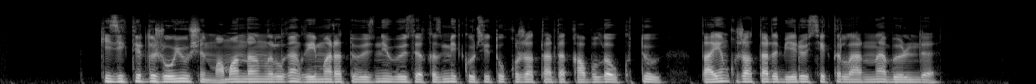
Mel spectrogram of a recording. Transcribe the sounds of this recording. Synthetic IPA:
kʲʰe̞ze̞k̚t̪e̞ɾd̪ɪʒo̞juʏʃɪnmɑmɑnd̪ɑnd̪əɾəlˠʁɑnʁijmɑɾɑt̪ːəwɵzɪne̞wɵzɪqʰəzme̞t̪kʲʰɵɾse̞t̪uqʰʊʒɑt̪ːɑɾd̪əqʰɑbəlˠd̪ɑwkʲʰʏ̥t̪u | d̪̥ɑjəɴqʰʊʒɑt̪ːɑɾd̪əbe̞ɾusʲe̞k̚t̪o̞ɾlˠɑɾənɑbɵlɪnd̪ɪ

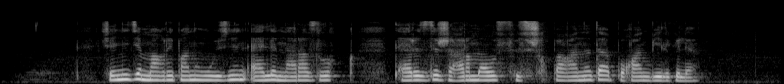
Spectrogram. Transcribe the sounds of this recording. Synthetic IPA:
ʒ̥æne̞d̪e̞mɑʁɾijpɑnəɴwɵzɪne̞nʔælɪnɑɾɑzəlˠəq̚t̪ʰæɾɪzd̪ɪʒɑɾəmɑwəzsɵzʃə̥q̚pɑʁɑnəd̪ɑbʊʁɑnbe̞lɡʲɪlɪ

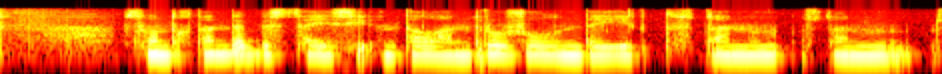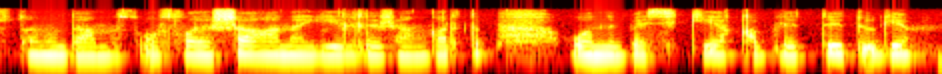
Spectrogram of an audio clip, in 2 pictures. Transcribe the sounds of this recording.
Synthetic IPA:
so̞nd̪əqt̪ɑnd̪ɑbɪz̥sɑjɑsḭjʔənt̪ʰɑlˠɑnd̪əɾuʒo̞lˠənd̪ɑje̞kt̪ɪ̥ʊst̪ɑʊst̪ɑnud̪ɑməzwo̰səlˠɑjʃɑʁɑnɑje̞ld̪ɪʒɑɴʁɑɾt̪əpwo̞nəbæse̥kʲe̞qʰɑbɪle̞t̪ːɪe̞t̪uɡʲe̞

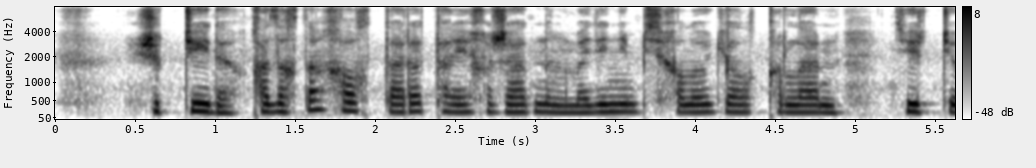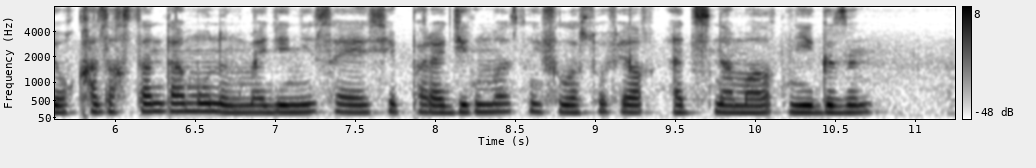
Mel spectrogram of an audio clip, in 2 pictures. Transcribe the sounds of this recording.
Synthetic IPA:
ʒ̥ʏk̚t̪e̞jd̪ɪqʰɑzɑqst̪ɑɴχɑlˠəq̚t̪ɑɾət̪ʰɑɾijχəʒɑd̪ənəɴmæd̪e̞nijpsi̥χo̞lˠo̞ɡʲijalˠəqʰːəɾlˠɑɾənze̞ɾt̪ːe̞wqʰɑzɑqst̪ɑnd̪ɑmuwənəɴmæd̪e̞nijsɑjɑsijpʰɑɾad̪iɡmasnəɴfʲilˠo̞so̞fʲijalˠəqæd̪ɪ̥snɑmɑlˠəqne̞ɡʲɪzɪn

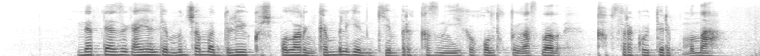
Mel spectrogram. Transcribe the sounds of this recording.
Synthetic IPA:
næp̚t̪æzɪkʲæje̞ld̪e̞mʊnʃɑmɑd̪ʏlejkʲʰʏʃbolˠɑɾəŋkʲʰɪmbɪlɡʲe̞ŋkʲʰe̞mpɪɾqʰəzənəne̞kʲɪqʰolˠd̪əq̚t̪əɴɑst̪ənɑɴ | qʰɑpsəɾɑkʲʰɵt̪e̞ɾɪpmʊnɑ

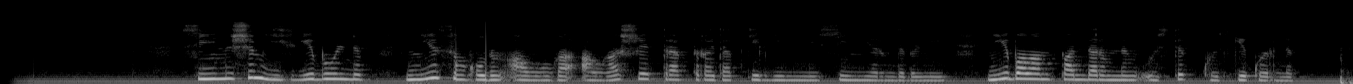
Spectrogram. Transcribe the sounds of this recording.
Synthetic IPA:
sejɪnɪʃɪmje̞kʲɪɡʲe̞bɵlɪnɪp̚ | ne̞soɴqʰʊlˠd̪əɴɑwəlˠʁɑʔɑlˠʁɑʃɾe̞t̪̚ːrak̚t̪oɾɑjd̪ɑpkʲʰe̞lɡʲe̞nɪne̞sejɪne̞ɾɪmd̪ɪbɪlmej | ne̞bɑlˠɑnt̪̚pʰɑnd̪ɑɾəmnəɴwɵst̪ɪp̚kʲʰɵzɡʲe̞kʲʰɵɾɪnɪp̚

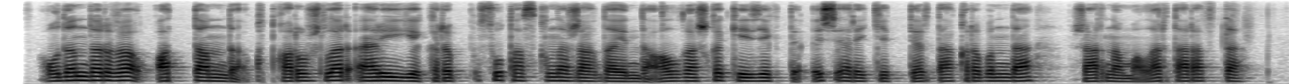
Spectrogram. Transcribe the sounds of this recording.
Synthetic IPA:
ɑwd̪ɑnd̪ɑɾʁɑɑt̪ːɑnd̪ə̰qʰʊ̥t̪qɑɾuʃəlˠɑɾæɾʏjɡʲe̞kʲʰɪɾʔɪpsut̪ʰɑsqənəʒɑʁd̪ɑjənd̪ɑ̰ʔɑlˠʁɑʃqəkʲʰe̞ze̞kt̪ɪʔɪʃæɾe̞kʲe̞t̪ːe̞ɾt̪ʰɑqəɾəbənd̪ɑ | ʒ̥ɑɾnɑmɑ̰lˠɑ̰ɾt̪ʰɑɾɑt̪ːə

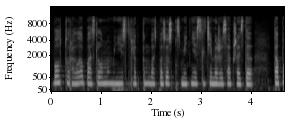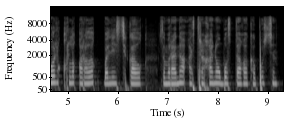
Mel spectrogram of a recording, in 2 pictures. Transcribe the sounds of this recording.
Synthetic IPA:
bʊlˠt̪ʰuɾɑlˠəbɑsəlˠəməminijst̪ɾlɪk̚t̪ɪŋbɑspɑsɵzqʰəzme̞t̪ɪne̞sɪlt̪e̞meʒɑsɑpʒɑzd̪ə | t̪ʰapolʲqʰʊɾlˠəqɑɾɑlˠəq̚balʲist̪ijkɑlˠəq̚ | z̥əmɾɑnəʔast̪raχɑnwo̞blˠəsnd̪ɑʁəkʰapust̪in

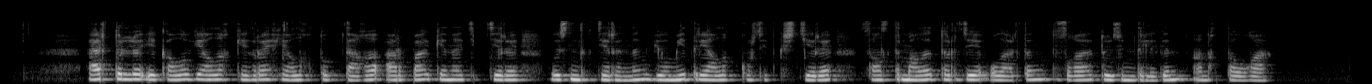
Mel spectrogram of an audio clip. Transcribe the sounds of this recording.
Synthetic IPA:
æɾt̪ʰʏɾlɪʔe̞ko̞lˠo̞ɡʲijalˠəq̚ɡʲeo̞ɡɾafijalˠəq̚t̪ʰo̞p̚t̪ɑʁəʔarpɑɡʲeno̞t̪i̥p̚t̪e̞ɾɪwɵsɪnd̪ɪk̚t̪e̞ɾɪnɪŋbʲio̞mʲe̞t̪rʲijalˠəq̚kʲʰɵɾse̞t̪kʲɪ̥ʃt̪e̞ɾɪsɑlˠəst̪əɾmɑlˠət̪ʰʏɾd̪e̞wʔo̞lˠɑɾd̪əɴt̪ʰʊzʁɑt̪ʰɵzɪmd̪ɪlɪɡʲɪnɑnəq̚t̪ɑwʁɑ

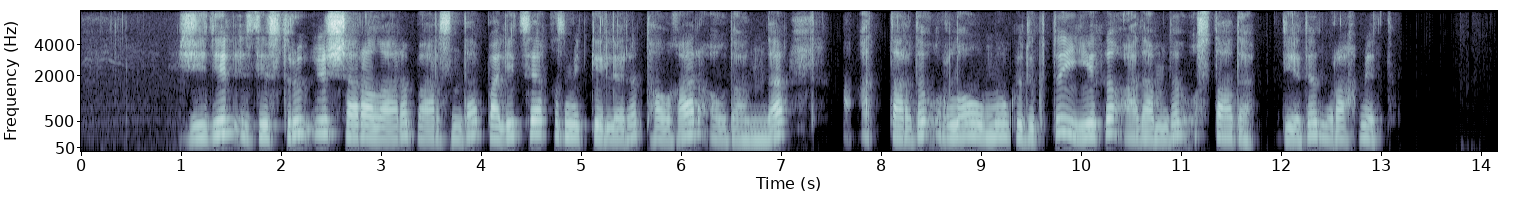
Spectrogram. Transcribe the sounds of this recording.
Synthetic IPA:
ʒe̞d̪e̞lɪzd̪e̞st̪ɪɾuʔʏsʃɑɾɑlˠɑɾəbɑɾəsənd̪ɑpʰo̞lʲˠit̪sɨjaqʰəzme̞t̪kʲe̞ɾle̞ɾɪt̪ʰɑlˠʁɑɾɑwd̪ɑnənd̪ɑː | t̪ːɑɾd̪əʔʊɾlˠɑwmʏŋkʲɪnd̪ɪkt̪ɪje̞kʲɪʔɑd̪ɑmd̪əʔʊst̪ɑd̪ə | d̪̥e̞d̪ɪnʊɾɑχme̞t̪

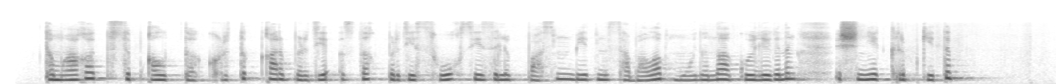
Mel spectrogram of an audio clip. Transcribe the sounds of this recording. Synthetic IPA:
t̪ʰəmɑʁət̪ʰʏ̥sɪpqʰɑlˠəp̚t̪əkʲʰʏɾt̪ɪkqʰɑɾbɪɾd̪e̞ʔəzd̪əq̚bɪɾd̪e̞suwəqse̞zɪlɪp̚b̥ɑsənbe̞t̪ɪnsɑbɑlˠɑpmo̞jnənɑkʲʰɵle̞ɡʲɪnɪŋɪʃɪne̞kʲʰɪɾɪp̚kʲʰe̞t̪ɪp̚

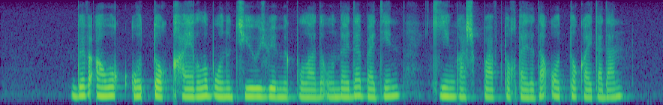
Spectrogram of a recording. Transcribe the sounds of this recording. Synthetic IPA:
bɪɾɑwəqwo̞t̪ːoqʰːɑjəɾəlˠəpwo̞nət̪ʰʏjewʒɪbe̞ɾme̞k̚ʲbo̞lˠɑd̪ə̰wʔo̞nd̪ɑjd̪ɑbæd̪e̞ŋ | kʲʰejɪŋqʰɑʃə̥p̚bɑɾəp̚t̪ʰo̞qt̪ɑjd̪əd̪ɑʔo̞t̪ːoqɑjt̪ɑd̪ɑn

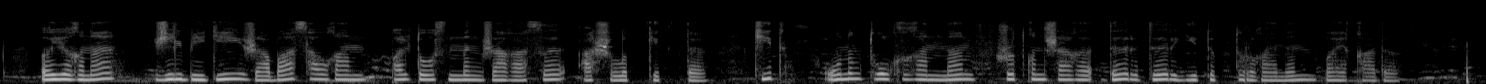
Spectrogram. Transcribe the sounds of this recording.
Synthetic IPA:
əjəʁənɑʒelbeɡʲejʒɑbɑsɑlˠʁɑnpʰolʲt̪o̞sənːəɴʒɑʁɑsəɑʃəlˠəp̚kʲʰe̞t̪ːɪ | t̪ʲʰit̪ | wʔo̞nəɴt̪ʰo̞lˠqəʁɑnːɑnʒ̥ʊt̪qənʃɑʁəd̪ɪɾd̪ɪɾje̞t̪ɪp̚t̪ʰʊɾʁɑnənbɑjqɑd̪ə

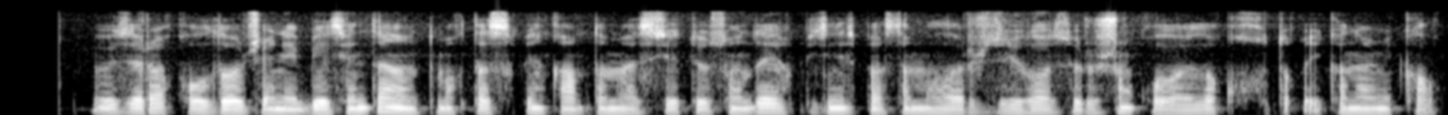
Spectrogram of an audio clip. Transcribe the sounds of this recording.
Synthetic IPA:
wɵzɑɾʔɑqʰo̞lˠd̪ɑwʒæne̞be̞lse̞nd̪ɪənt̪əmɑqt̪ɑst̪əq̚peɴqʰɑmt̪ɑmɑsɪ̥ɾe̞t̪uso̞nd̪ɑjɑq̚bijzne̞sbɑst̪ɑmɑlˠɑɾʒʏze̞ɡʲɑsəɾuʏʃɪɴqʰo̞lˠɑjlˠəqʰʊ̥qt̪əqḛko̞no̞mijkɑlˠəq

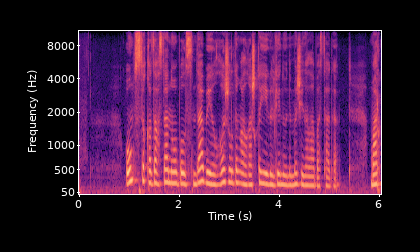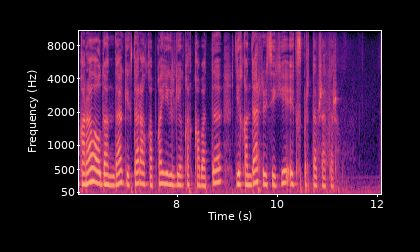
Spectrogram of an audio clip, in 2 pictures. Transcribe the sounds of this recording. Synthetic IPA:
wo̞ɴt̪ʏ̥st̪ɪkqʰɑzɑqst̪ɑnwo̞blˠəsənd̪ɑbəjəlˠʁəʒəlˠd̪əɴɑlˠʁɑʃqəje̞ɡʲɪlɡʲe̞nwɵnɪmɪʒijnɑlˠɑbɑst̪ɑd̪ə | mɑɾqɑɾɑlˠɑwd̪ɑnənd̪ɑɡʲekt̪ɑɾɑlˠqɑp̚qɑje̞ɡʲɪlɡʲe̞ɴqʰəɾqːɑbɑt̪ːəd̪̥eqɑnd̪ɑɾːe̞se̞jɡʲe̞ʔeksport̪ʰːɑpʒ̥ɑt̪əɾ

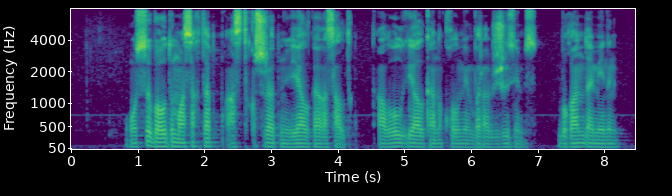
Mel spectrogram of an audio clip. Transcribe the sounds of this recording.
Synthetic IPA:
wo̞səbɑwd̪əmɑsɑqt̪ɑp̚ɑ̰st̪ə̥qʊʃəɾɑt̪ənvʲialˠkaʁɑsɑlˠd̪əq̚ | ɑ̰lˠwo̞lˠvʲijalˠkanəqʰo̞lˠəme̞nbɑɾɑpʒʏɾɡʲɪze̞mɪz̥ | bʊʁɑnd̪ɑme̞nɪŋ

